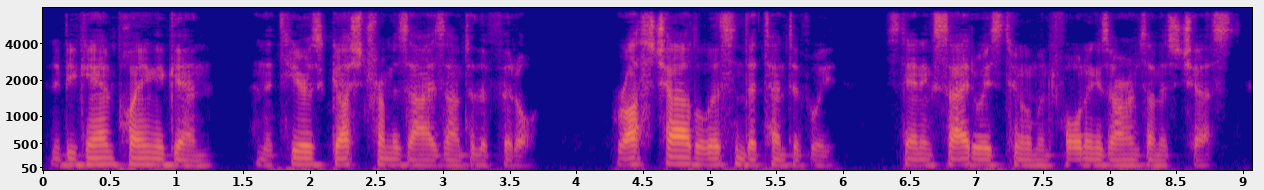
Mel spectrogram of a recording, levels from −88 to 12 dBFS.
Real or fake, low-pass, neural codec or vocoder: real; 7.2 kHz; none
